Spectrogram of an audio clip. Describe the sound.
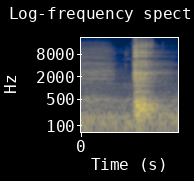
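A single short, muffled burst of breath and nasal air, a person imitating their own held-in sneeze, heard alone against a quiet background.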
